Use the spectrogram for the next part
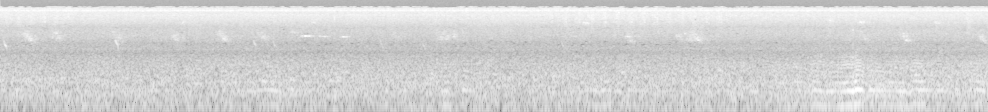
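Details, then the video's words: Hornets in front of the camera during hand feeding in the Eifel, giving a steady low droning wing buzz with faint harmonic hum lines that swell slightly near the end. "Hornissen vor der Kamera. Handfütterung"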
